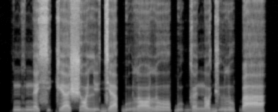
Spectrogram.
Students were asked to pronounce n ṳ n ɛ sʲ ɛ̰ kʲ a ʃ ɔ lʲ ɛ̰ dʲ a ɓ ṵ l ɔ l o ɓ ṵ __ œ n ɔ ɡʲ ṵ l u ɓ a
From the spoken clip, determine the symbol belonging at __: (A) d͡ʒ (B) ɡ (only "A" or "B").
B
